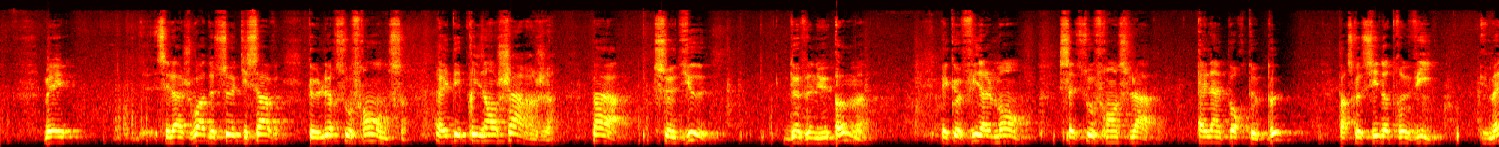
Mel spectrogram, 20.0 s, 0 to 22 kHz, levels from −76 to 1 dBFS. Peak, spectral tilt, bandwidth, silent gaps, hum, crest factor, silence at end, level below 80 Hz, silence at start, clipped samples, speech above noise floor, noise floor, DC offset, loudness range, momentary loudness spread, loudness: 0 dBFS; -2 dB/octave; 17 kHz; none; none; 14 dB; 0 s; -68 dBFS; 0 s; under 0.1%; 24 dB; -36 dBFS; under 0.1%; 2 LU; 19 LU; -13 LUFS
